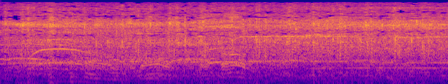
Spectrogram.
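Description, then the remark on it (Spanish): Sustained audience applause, a dense, steady wash of clapping at an even loudness for several seconds, with faint voices and a few cheers mixed into the crowd noise. “y ahí van unos aplausos.”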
